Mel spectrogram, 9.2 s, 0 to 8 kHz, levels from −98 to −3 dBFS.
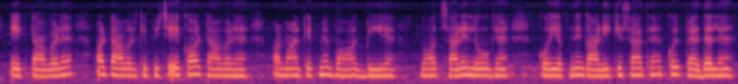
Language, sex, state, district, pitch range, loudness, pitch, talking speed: Hindi, female, Bihar, Araria, 200-220 Hz, -28 LUFS, 205 Hz, 195 wpm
